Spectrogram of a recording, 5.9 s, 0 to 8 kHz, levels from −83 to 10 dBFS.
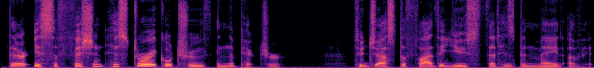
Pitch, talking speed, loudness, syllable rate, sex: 105 Hz, 180 wpm, -19 LUFS, 5.8 syllables/s, male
